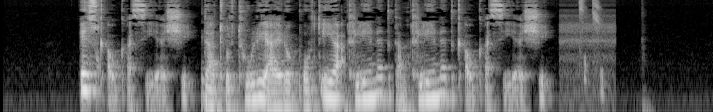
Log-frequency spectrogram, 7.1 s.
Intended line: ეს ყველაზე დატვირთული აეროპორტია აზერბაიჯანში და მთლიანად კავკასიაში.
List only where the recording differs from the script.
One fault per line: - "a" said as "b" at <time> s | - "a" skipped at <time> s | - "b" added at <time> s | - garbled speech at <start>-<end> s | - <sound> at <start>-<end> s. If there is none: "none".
- "ყველაზე" said as "კავკასიაში" at 1.0 s
- "აზერბაიჯანში" said as "მთლიანად" at 3.5 s
- chirp at 5.8-6.1 s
